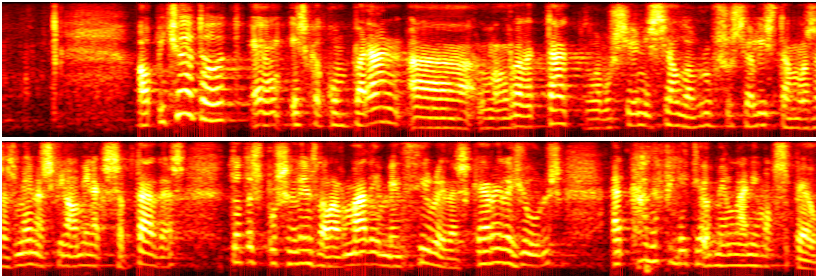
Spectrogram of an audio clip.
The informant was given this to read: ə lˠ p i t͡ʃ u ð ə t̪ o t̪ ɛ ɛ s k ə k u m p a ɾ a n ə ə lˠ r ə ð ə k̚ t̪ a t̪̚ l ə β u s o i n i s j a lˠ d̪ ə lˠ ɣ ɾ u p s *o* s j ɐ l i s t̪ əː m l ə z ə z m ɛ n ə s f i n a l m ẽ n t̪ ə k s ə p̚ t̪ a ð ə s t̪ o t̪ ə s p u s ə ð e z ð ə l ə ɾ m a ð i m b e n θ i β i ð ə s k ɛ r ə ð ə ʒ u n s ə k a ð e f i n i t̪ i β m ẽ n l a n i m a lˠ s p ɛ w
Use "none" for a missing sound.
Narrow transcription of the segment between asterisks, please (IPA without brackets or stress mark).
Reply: u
